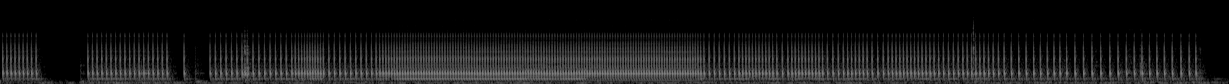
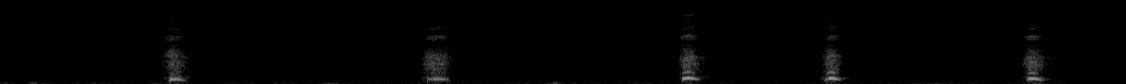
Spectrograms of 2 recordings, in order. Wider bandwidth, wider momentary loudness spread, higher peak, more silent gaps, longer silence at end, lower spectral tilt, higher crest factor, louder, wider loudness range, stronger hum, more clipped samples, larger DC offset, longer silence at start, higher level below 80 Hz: second, 10.5 kHz vs 16 kHz; second, 6 LU vs 17 LU; about the same, -24 dBFS vs -26 dBFS; neither; second, 0 s vs 0.8 s; about the same, -5 dB/octave vs -4.5 dB/octave; second, 16 dB vs 22 dB; first, -39 LUFS vs -42 LUFS; second, 4 LU vs 9 LU; neither; neither; neither; second, 0 s vs 1.65 s; first, -58 dBFS vs -74 dBFS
